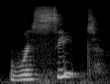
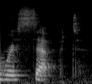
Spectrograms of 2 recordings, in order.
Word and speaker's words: receipt: which word is wrong did you hear receipt or recept you heard number two but that's not correct instead the P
